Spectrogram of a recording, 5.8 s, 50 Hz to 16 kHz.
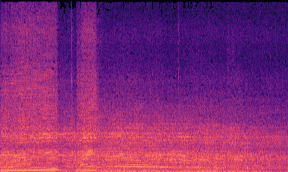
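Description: A 2019 Husqvarna TE300i TPI two-stroke dirt bike on a Colorado trail, its engine loud and close throughout, revving up with rising pitch sweeps in the first two seconds and then holding a steady, strained drone.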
